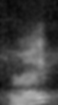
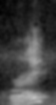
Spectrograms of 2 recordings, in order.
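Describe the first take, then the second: The two takes are said the same way.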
